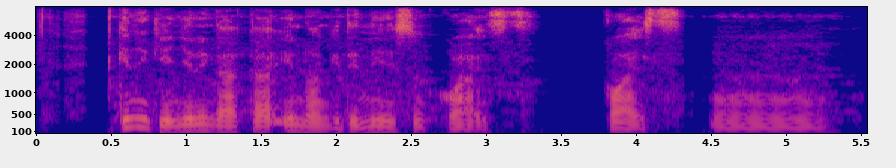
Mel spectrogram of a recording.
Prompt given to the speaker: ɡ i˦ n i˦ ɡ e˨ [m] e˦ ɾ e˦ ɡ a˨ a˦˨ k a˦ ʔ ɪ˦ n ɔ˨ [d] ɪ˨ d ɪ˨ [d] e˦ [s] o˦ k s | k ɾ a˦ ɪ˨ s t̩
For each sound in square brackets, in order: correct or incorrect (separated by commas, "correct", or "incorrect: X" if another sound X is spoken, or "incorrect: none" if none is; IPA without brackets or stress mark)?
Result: incorrect: ɲ, incorrect: ɡ, incorrect: n, correct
